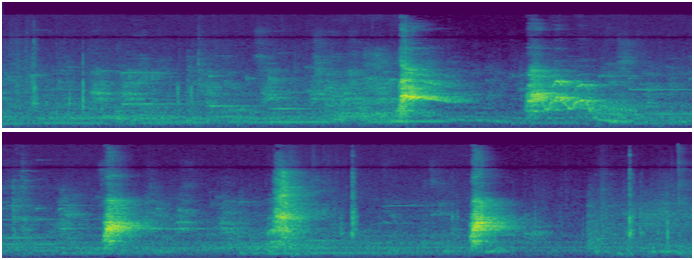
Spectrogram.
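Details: Six-week-old Klee Kai and Shiba puppies on their first day out, giving about five sharp barks or yelps spaced a second or two apart, with faint background voices and music between them.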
